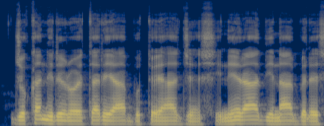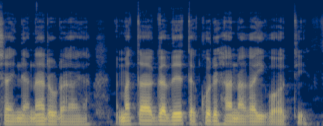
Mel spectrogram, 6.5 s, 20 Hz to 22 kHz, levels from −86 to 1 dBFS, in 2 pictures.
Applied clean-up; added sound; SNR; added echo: none; none; none; none.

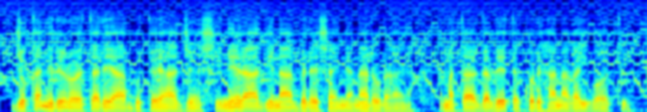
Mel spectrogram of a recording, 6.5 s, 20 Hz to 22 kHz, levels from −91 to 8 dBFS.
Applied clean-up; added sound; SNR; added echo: none; Keyboard (musical); 14 dB; none.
